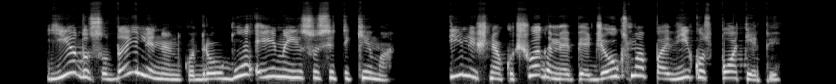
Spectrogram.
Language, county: Lithuanian, Vilnius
